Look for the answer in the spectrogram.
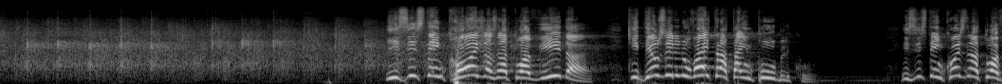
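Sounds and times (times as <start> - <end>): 
audience applauding: 0.0 - 5.0
speech: 3.8 - 8.2, 9.0 - 10.0.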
